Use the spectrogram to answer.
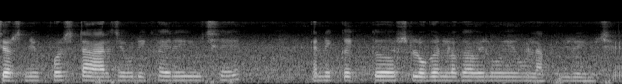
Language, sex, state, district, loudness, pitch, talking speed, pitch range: Gujarati, female, Gujarat, Valsad, -19 LUFS, 185 Hz, 165 wpm, 180-185 Hz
